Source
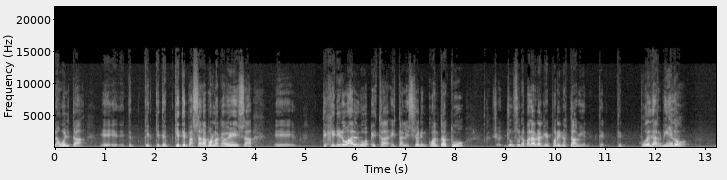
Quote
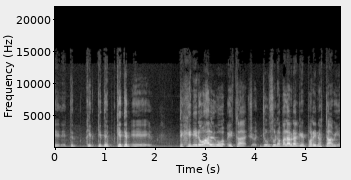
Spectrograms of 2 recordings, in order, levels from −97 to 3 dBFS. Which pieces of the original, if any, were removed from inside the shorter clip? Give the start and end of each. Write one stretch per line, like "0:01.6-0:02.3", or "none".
0:02.7-0:04.4
0:06.7-0:08.7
